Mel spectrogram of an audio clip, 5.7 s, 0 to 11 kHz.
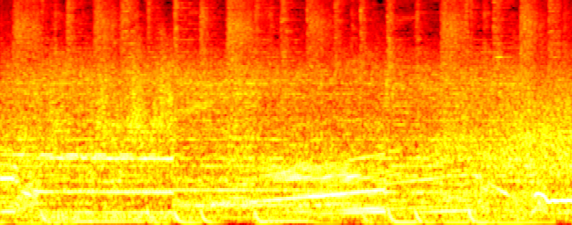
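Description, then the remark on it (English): A 5.7-litre V10 engine, originally designed for racing, roars in a road sports car driven at speed around a track, its pitch climbing and dropping through several rapid gear changes, with loud road and tyre noise throughout. “It's a 5.7 litre V10. Originally designed for racing, but now it's in a road car and the effect is absolutely mind-blowing.”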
